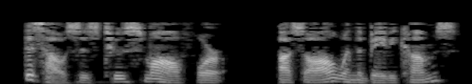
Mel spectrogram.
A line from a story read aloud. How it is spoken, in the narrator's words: said Mr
